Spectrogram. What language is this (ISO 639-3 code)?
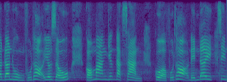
vie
